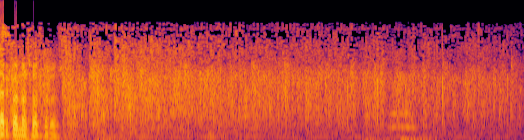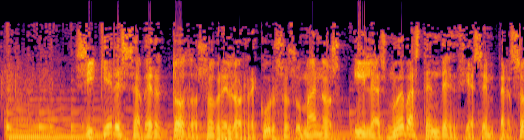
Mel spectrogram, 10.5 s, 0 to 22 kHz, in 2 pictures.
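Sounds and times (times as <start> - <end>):
speech: 0.0 - 1.1, 6.1 - 10.4
many people applauding: 0.0 - 5.6.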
